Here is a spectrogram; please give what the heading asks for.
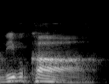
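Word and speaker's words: רבקה: 바 있습니다 그다음에 이제 두 번째로 리브카 한글은 이제 리브 가라고 하고요 어 원문은 이제 리카라 어 히브리 발음을 할 수가 있습니다 그다음에 이제 영어에서는 레베라 한다고 했습니다 어 지난 시간에 이제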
